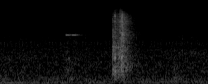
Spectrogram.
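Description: A camera shutter firing once, a short sharp click about a second in, preceded by a faint short high beep.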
